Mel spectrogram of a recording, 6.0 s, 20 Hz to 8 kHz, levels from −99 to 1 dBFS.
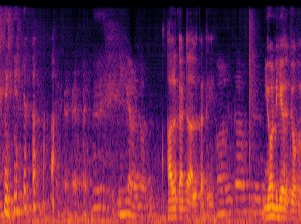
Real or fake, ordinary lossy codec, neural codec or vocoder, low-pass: fake; none; codec, 16 kHz, 4 kbps, X-Codec, HuBERT features, trained on general audio; 7.2 kHz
